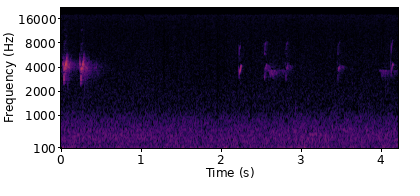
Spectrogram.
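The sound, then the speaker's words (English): A juvenile bird from a flock calling: two short, high chirps at the start, then a scattering of fainter high chirps over a steady low background rumble. “this is one of the birds. It's a juvenile.”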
